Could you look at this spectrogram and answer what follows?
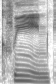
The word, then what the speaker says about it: klim: So let me tell you about the seed sound kleem, K-L-I-M, pronounced K-L-E-E-M.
